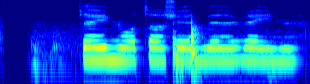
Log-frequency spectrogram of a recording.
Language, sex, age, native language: Icelandic, male, 10, Icelandic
